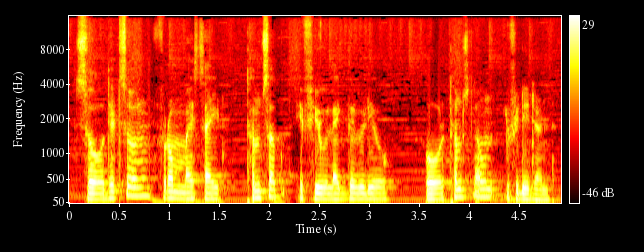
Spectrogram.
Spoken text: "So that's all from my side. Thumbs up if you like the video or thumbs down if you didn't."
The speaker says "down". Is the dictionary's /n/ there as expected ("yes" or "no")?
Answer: yes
